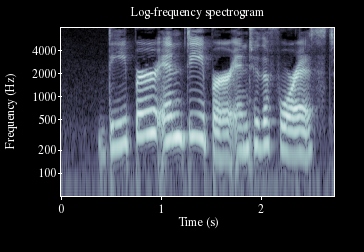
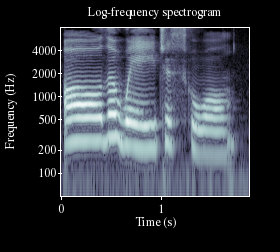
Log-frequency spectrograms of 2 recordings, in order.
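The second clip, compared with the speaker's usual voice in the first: usual speaking voice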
